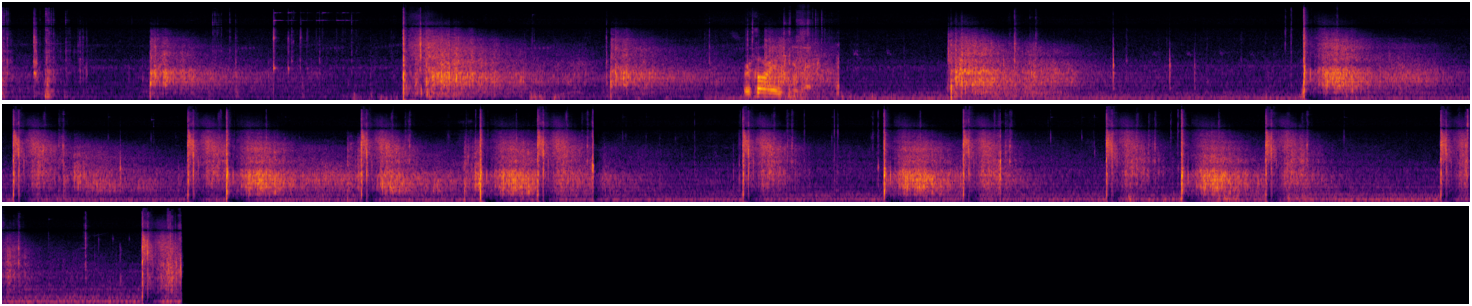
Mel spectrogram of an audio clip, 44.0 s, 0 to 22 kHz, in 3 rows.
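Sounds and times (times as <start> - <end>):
bolt-action rifle shots: 1.4 - 3.4, 4.0 - 31.2.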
